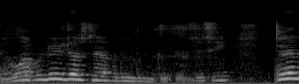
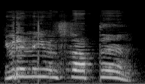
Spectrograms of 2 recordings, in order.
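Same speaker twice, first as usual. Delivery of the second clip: angry shout; 10 semitones higher, 13 dB louder than usual. Acted. Angry complaint.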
